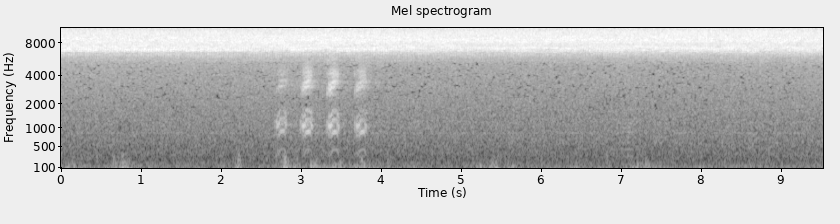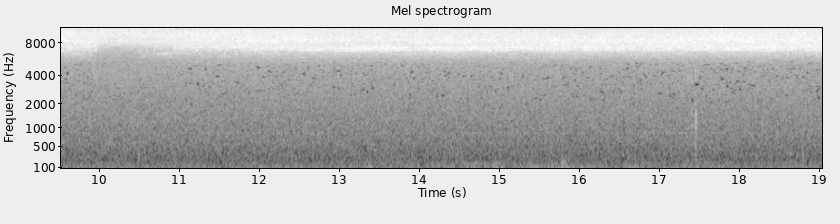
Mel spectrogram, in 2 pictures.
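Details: Chirping crickets with a deer about, a sustained high insect hum, interrupted early by a quick run of four harsh caw-like calls, then continuing steadily to the end.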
